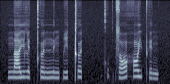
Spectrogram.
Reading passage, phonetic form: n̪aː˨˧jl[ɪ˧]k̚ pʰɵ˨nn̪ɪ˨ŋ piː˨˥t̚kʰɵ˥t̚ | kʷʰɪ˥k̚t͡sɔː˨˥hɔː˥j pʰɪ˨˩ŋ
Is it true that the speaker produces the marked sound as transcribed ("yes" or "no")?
no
